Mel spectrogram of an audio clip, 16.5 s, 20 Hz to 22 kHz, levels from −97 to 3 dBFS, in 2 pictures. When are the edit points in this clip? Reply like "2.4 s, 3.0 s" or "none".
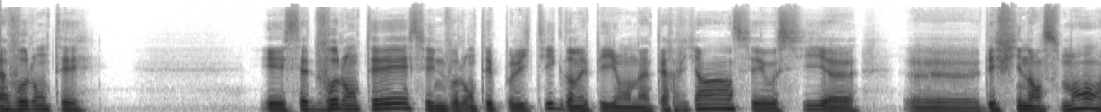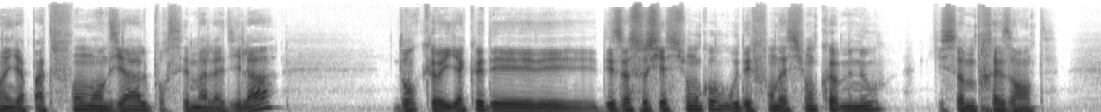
none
